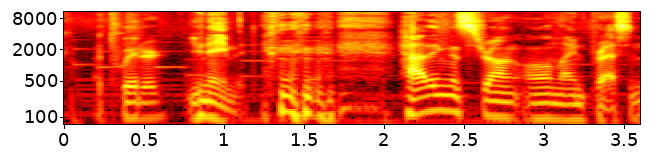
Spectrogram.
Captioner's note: laughs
